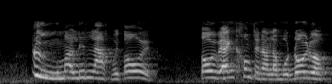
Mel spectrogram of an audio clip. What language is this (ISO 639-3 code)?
vie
